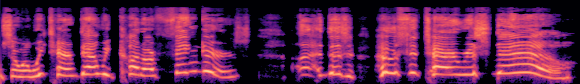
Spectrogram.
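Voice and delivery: very high, tearful mock whine; hammed-up sobbing complaint, shouted at the end; mocking crybaby impression. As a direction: wail it like a crybaby, mocking a ranter. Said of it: "That's crybaby".

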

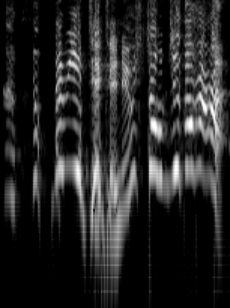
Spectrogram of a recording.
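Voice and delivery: high laughing voice; laughing while quoting. Real, not acted. Quoting the nurse's reply, high laughing voice. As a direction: quote the nurse amid giggles.

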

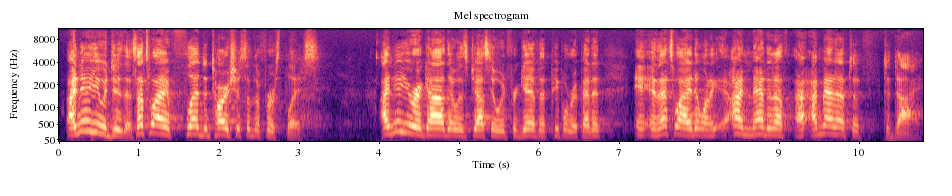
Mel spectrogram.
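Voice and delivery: loud, high angry outburst; furious rant. Acted. Jonah furiously accusing God, loud and high. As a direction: shout your grievance at God. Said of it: "Jonah got mad".

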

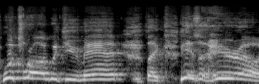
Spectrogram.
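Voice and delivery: high, whiny mock outrage, laughing through it; mocking normies. Retelling his ex's friends' reaction, mocking them in a high whiny voice. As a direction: squeak it out like a scandalized brunch guest.

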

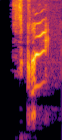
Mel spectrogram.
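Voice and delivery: very high, short squeak; tiny high-pitched "screet"; bat screech. A narrator's reading. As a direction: give a piping little bat call. Bat calls to his friend.

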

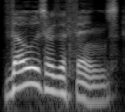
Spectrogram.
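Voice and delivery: usual speaking voice

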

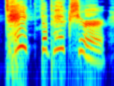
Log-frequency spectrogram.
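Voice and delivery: imitated impatient yell, high and loud. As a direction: yell it as an order. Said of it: "had really just yelled at me".

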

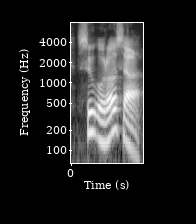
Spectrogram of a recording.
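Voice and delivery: "Orosa" said with a trilled, rolled R. Real, not acted. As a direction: roll the R in "Orosa" with a flick of the tongue. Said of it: "I like how you pronounce my name".

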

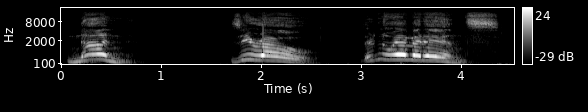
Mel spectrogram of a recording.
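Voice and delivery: booming, drawn-out emphatic verdict; emphatic preaching. Real, not acted. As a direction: hammer each answer home at full volume. Preacher hammering home the answer.

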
